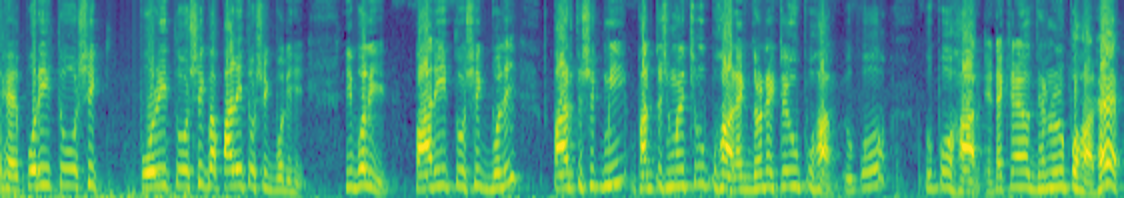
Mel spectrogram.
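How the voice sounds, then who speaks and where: A young man with a Bangladeshi Bengali accent teaching an online exam-prep vocabulary class. He repeats his questions to the students and corrects himself as he goes. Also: sits high. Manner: repeats questions to students, talks to them as "bhaiya"; casual, self-correcting explanations.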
